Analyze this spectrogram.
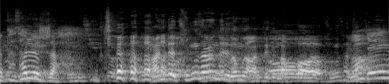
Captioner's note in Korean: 웃음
